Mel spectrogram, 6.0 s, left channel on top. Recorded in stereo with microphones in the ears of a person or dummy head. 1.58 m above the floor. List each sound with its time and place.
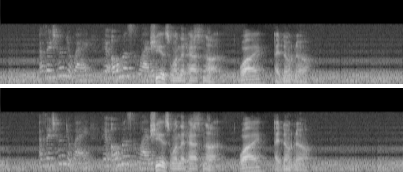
0.6 s a woman speaking: 40° right (ahead or behind), 5.5 m
2.3 s a man speaking: 20° right (ahead or behind), 0.9 m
